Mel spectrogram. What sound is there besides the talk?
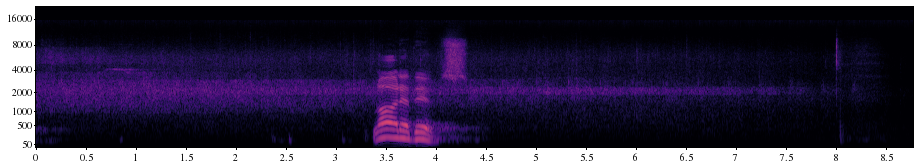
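audience applauding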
